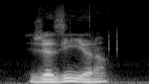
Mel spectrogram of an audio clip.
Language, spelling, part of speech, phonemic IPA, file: Arabic, جزيرة, noun, /d͡ʒa.ziː.ra/, Ar-جزيرة.ogg
- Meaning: 1. island 2. peninsula 3. area, region, territory, section, district; any separated location, especially one delimited by natural boundaries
